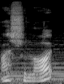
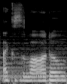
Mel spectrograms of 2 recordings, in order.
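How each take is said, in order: First: It is pronounced the Nahuatl way. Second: It is pronounced the usual English way. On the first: "the correct pronunciation for an axolotl in the Nahuatl language" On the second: "I am just going to pronounce it as axolotl because I'm so used to it"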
